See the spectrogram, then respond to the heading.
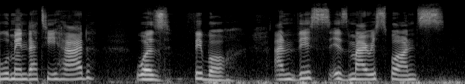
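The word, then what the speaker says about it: Phibbah: that he had was Fibber. And this is my response to Fibber, and it's found in Kingston Buttercup. Dear Fibber, your name half rhymes with Siver, the dance move that's in.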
